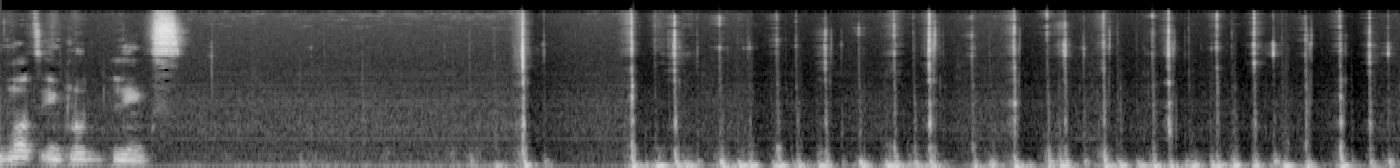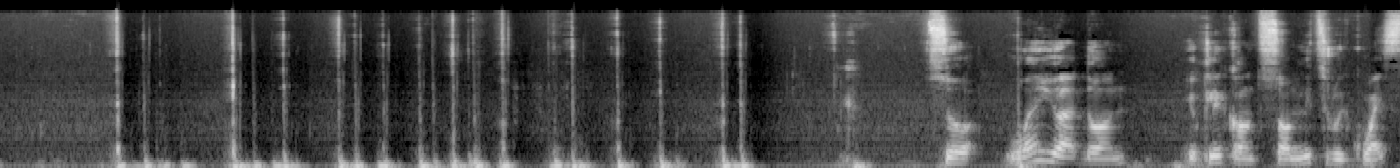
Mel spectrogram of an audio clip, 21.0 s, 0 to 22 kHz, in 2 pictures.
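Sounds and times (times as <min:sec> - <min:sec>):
typing on computer keyboard: 0:03.7 - 0:10.5, 0:11.4 - 0:16.2.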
